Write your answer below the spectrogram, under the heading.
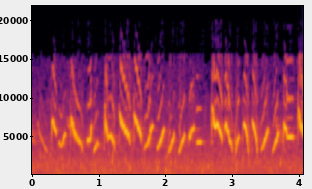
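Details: Oriental white-eye in energetic gacor ngalas song, a lure recording for prompting birds to sing: about four seconds of quick, thin, high whistles, each note sharply slurred, delivered in a steady rapid rhythm.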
